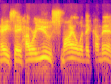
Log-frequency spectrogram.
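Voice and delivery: ordinary talk

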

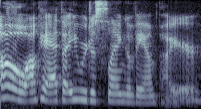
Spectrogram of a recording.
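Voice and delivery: acted casual, nonchalant voice. Retelling a scene where Ford sees a vampire slaying: nonchalant Ford impression. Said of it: "he says it just so nonchalant".

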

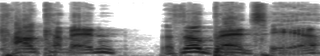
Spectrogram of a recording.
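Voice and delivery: put-on high, rough, creaky, cranky old hag voice. Describing a bickering old brother and sister, voicing the sister: old hag style voice. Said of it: "just sort of old hag style kind of character".

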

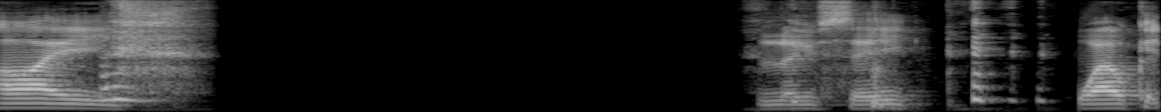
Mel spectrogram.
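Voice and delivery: very slow, low, painfully drawn-out speech. Suggesting a slow start to a sloth talk, greeting a guest, talking really, really slowly. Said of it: "talk really, really slowly".

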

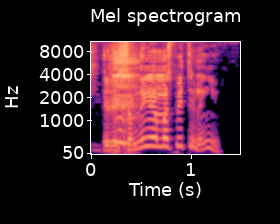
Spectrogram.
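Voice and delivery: put-on Indian English accent, formal phrasing. Doing a line in the accent from the film: imitating Ben Kingsley's Gandhi accent. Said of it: "the only words I know how to say in that accent".

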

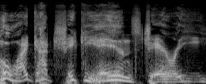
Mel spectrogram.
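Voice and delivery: fast, rushed delivery. Acting out Kramer bursting through the door, doing a Kramer impression. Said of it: "You know how he does real fast?".

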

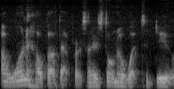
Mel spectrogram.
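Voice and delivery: usual speaking voice

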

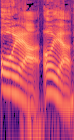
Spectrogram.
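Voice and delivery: put-on thick, laid-on Minnesota accent. Retelling meeting a guy named Josh, quoting his reply; imitating Josh's Minnesotan accent. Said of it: "he's got the strongest Minnesotan accent".

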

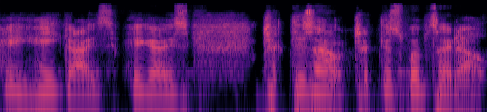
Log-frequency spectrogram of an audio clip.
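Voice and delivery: small, high little voice. Retelling how a friend showed a website to the group: imitating Marcus's little voice. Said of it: "Marcus's little voice".

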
